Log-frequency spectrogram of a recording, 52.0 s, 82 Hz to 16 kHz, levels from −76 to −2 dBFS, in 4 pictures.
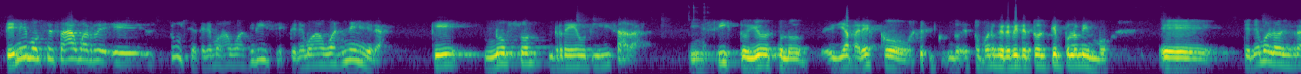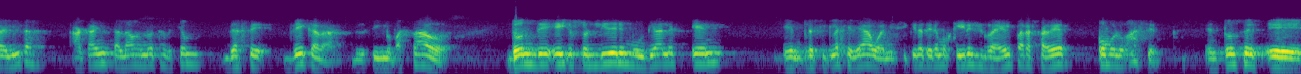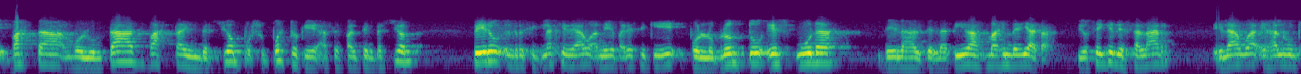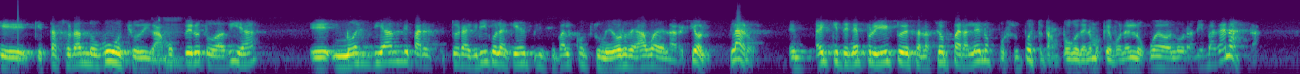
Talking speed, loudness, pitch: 180 wpm, -19 LUFS, 185 Hz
